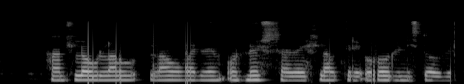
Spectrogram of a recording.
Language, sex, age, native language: Icelandic, male, 11, Icelandic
